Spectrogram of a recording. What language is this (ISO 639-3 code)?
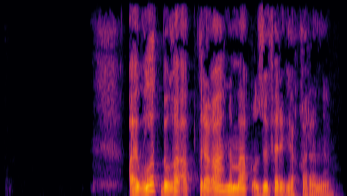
bak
